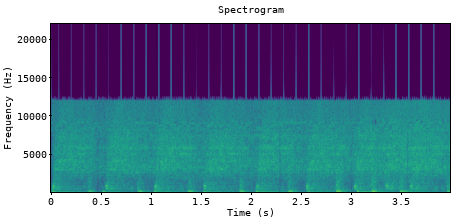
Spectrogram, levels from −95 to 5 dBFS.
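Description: Throughout, the music sounds muffled, hoarse and grainy, with nothing above 12 kHz. The likely cause is Opus compression in hybrid mode, at a rate that fits about 16 kbps. From 0.07 s to 3.82 s, periodic USB or driver dropouts skip a tiny sliver of audio every 0.125 s, about thirty times, giving regular ticks.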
